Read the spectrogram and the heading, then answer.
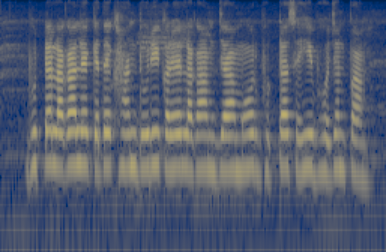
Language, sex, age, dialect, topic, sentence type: Magahi, female, 18-24, Northeastern/Surjapuri, agriculture, question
